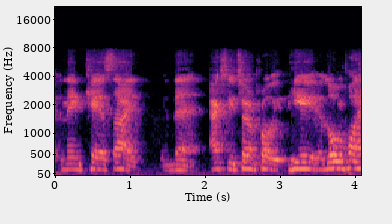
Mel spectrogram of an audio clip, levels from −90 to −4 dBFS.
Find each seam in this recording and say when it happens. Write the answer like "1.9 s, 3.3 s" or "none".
none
